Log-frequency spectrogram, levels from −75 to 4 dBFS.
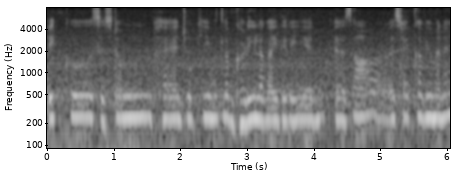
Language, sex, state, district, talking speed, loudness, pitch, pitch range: Hindi, female, Jharkhand, Jamtara, 150 wpm, -19 LUFS, 230 Hz, 220-240 Hz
